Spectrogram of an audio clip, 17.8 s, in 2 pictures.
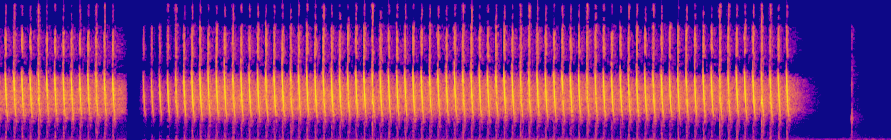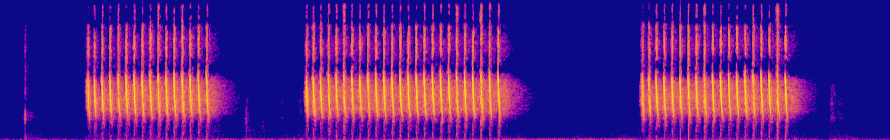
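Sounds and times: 
bird singing rapid high trills: 0.0s - 8.1s, 9.8s - 11.2s, 12.0s - 14.2s, 15.3s - 17.1s.

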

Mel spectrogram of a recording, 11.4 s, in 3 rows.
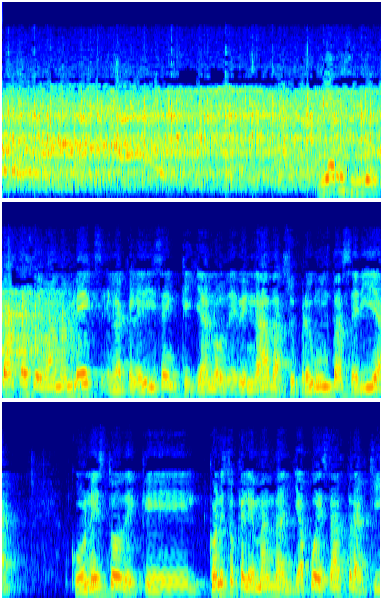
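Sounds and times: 
applause of many hands clapping for a caller: 0.0s - 4.7s
speech: 3.2s - 11.3s.

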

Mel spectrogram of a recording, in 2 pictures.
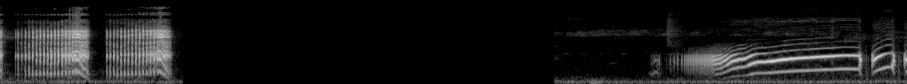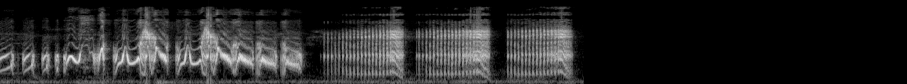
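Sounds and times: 
green pigeon calling: 0.0s - 1.8s, 6.3s - 14.9s.

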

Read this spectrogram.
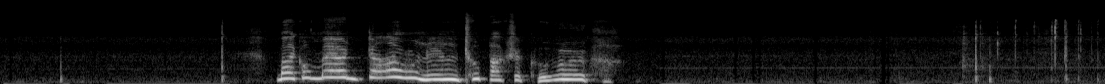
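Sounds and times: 
fan-like hum: 0.0s - 11.0s
speech: 2.8s - 6.2s
computer keyboard typing: 9.6s - 11.0s.

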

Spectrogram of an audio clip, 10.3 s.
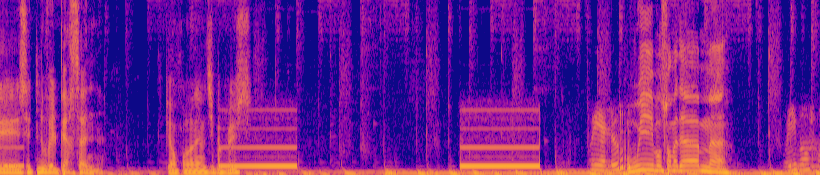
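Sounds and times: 
speech: 0.0s - 1.4s, 2.1s - 3.3s, 7.5s - 9.2s, 9.8s - 10.2s
electronic telephone ringing tone: 2.8s - 3.7s, 5.8s - 6.8s
low rhythmic musical beat: 2.8s - 10.2s.

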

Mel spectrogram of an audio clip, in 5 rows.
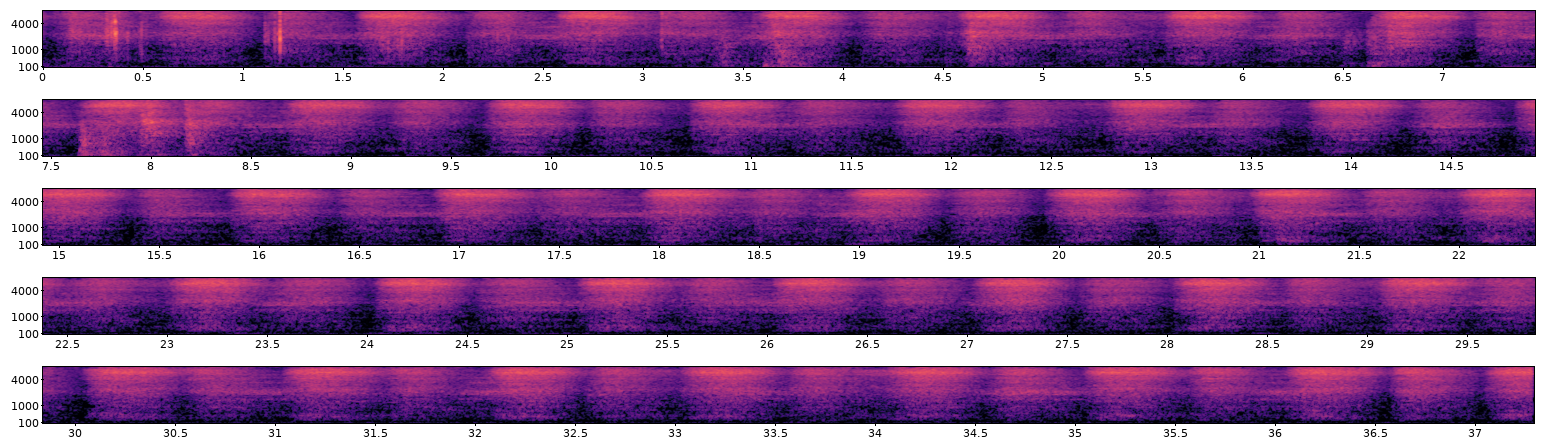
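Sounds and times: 
bhastrika bellows breathing, yoga breathing exercise: 0.0s - 37.2s.

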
